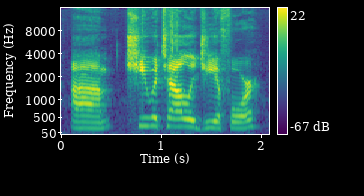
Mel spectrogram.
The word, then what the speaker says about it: Chiwetel Ejiofor: Chiwetel Ejiofor, I said it right.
